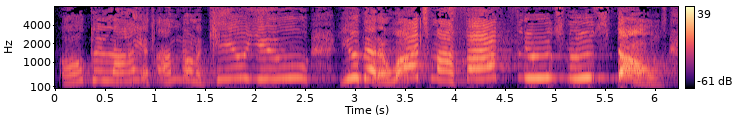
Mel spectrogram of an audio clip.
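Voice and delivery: high, slow, whining fake threat; mock timid. Preacher mocking a timid David facing Goliath, wailing. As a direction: quaver it out like a badly faked warrior. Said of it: "You can't come timid".

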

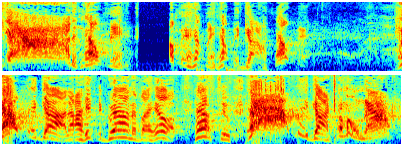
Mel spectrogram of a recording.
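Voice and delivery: loud, pleading cry to God; desperate shouted prayer. Retold or imitated. Preacher showing how he prays in pain, desperate shouting. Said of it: "I'm like".

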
